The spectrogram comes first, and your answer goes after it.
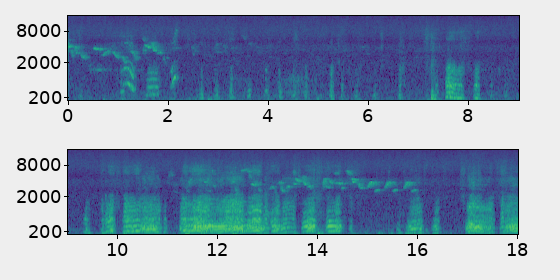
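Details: Twenty-five-day-old Dogo Argentino puppies give thin, squeaky whines at first, then louder, rougher bursts of overlapping squeals and grunting cries, broken by short pauses.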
